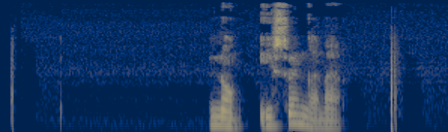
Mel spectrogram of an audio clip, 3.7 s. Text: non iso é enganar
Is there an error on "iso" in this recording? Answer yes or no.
no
